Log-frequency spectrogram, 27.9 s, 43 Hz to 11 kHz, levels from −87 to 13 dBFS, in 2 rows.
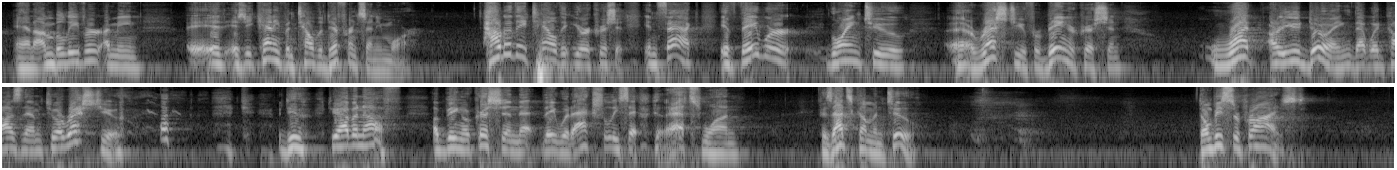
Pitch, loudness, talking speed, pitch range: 155 Hz, -19 LUFS, 145 wpm, 135-180 Hz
